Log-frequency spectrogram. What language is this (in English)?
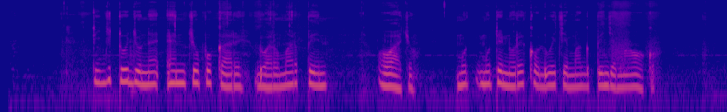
Luo (Kenya and Tanzania)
